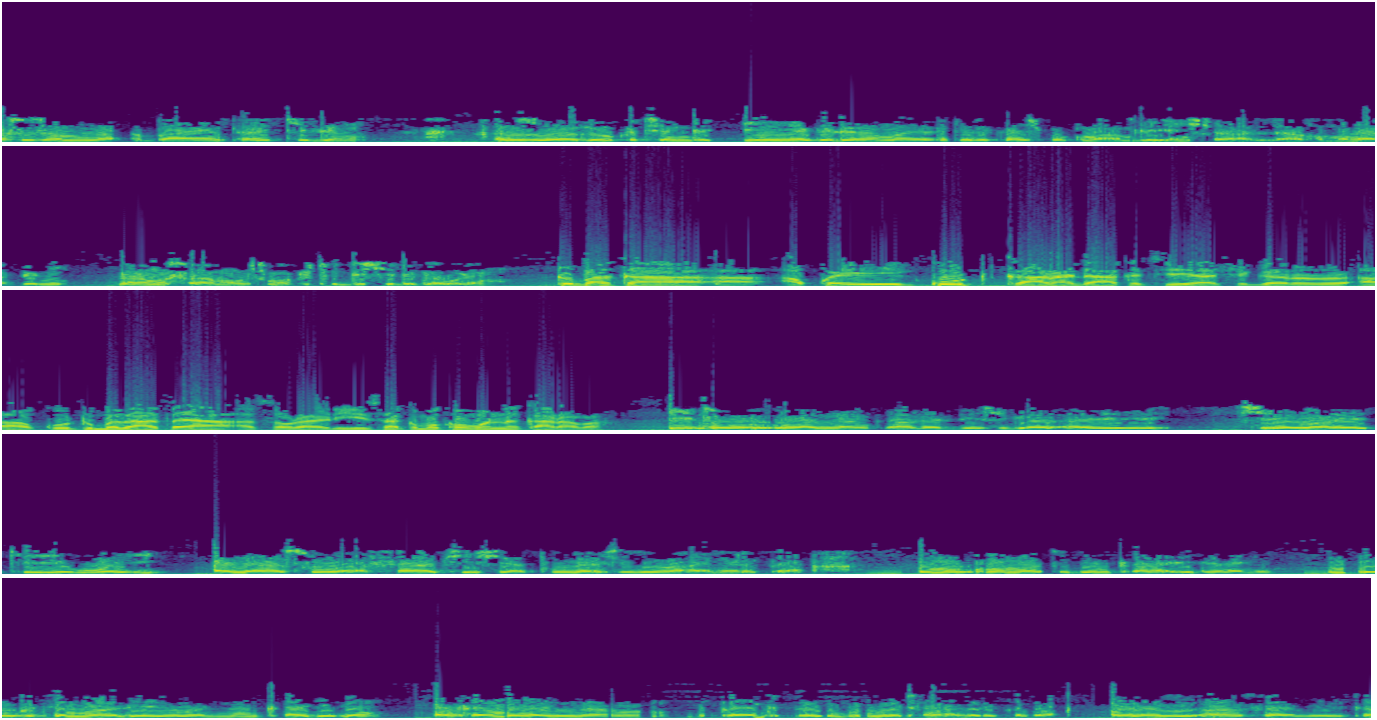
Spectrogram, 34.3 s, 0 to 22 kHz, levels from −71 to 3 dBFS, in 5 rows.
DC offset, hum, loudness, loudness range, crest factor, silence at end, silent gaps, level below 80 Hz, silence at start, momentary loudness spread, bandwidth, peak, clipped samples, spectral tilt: under 0.1%; none; -10 LUFS; 4 LU; 10 dB; 0 s; none; -32 dBFS; 0 s; 7 LU; 9 kHz; 0 dBFS; 0.5%; -6.5 dB/octave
